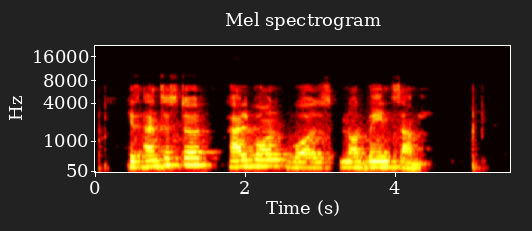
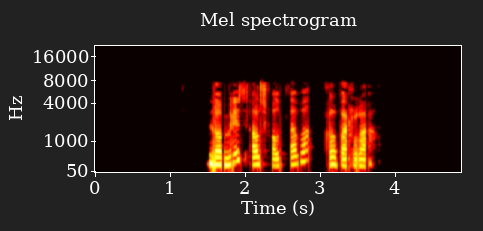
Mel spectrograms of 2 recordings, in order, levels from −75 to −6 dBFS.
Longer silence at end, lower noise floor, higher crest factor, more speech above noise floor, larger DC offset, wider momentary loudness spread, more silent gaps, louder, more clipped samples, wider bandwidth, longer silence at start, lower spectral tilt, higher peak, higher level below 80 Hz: second, 0.45 s vs 1.15 s; second, -72 dBFS vs under -90 dBFS; about the same, 18 dB vs 22 dB; second, 55 dB vs over 70 dB; neither; first, 16 LU vs 8 LU; second, none vs 2.99-3.05 s; about the same, -18 LUFS vs -20 LUFS; neither; first, 9.8 kHz vs 8.2 kHz; second, 0.05 s vs 1.5 s; about the same, -5.5 dB/octave vs -5 dB/octave; about the same, -2 dBFS vs -2 dBFS; second, -58 dBFS vs -50 dBFS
